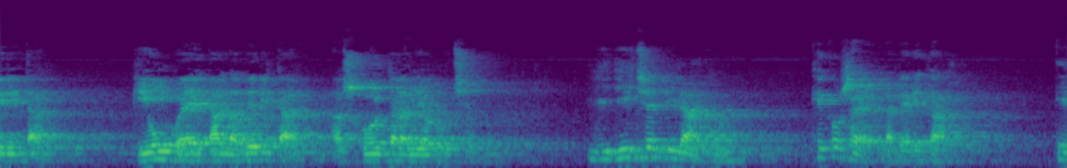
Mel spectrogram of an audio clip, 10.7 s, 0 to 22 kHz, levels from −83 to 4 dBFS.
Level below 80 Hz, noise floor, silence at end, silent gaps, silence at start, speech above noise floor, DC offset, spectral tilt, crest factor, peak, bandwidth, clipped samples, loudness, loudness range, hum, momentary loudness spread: -62 dBFS; -50 dBFS; 0 s; none; 0 s; 27 dB; under 0.1%; -5 dB/octave; 18 dB; -8 dBFS; 9.4 kHz; under 0.1%; -24 LUFS; 7 LU; none; 20 LU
